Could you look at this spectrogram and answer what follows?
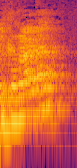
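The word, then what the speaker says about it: gerade: G referring to Gerada, U referring to Ungerada. That's the correct pronunciation. It's German terminology.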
